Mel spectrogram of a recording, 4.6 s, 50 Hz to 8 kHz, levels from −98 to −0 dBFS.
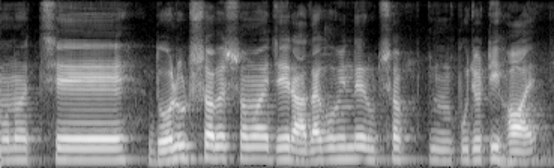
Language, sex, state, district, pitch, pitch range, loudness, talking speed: Bengali, male, West Bengal, Kolkata, 150 Hz, 150-160 Hz, -16 LUFS, 170 wpm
